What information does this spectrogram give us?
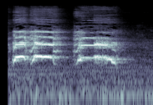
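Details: Domestic chickens on a home chicken farm, with rooster and chicks: two loud, harmonic, drawn-out crowing phrases, each wavering slightly in pitch and fading at the end, against a low steady background hum.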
